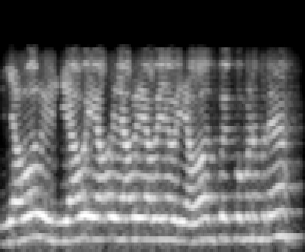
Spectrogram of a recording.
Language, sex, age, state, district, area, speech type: Kannada, male, 30-45, Karnataka, Mandya, rural, conversation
